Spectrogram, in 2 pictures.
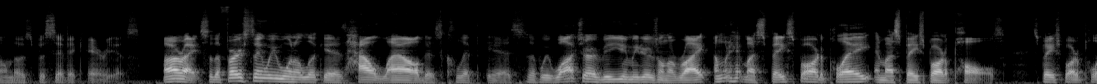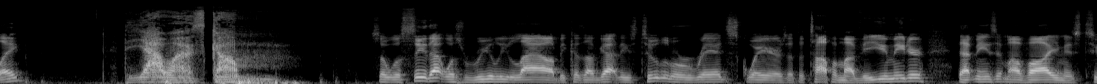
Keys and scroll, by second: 11.1 space, 14.1 space.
